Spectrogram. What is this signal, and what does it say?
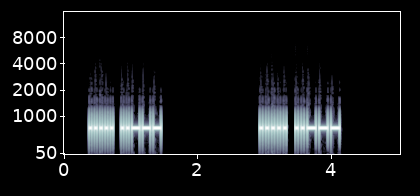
Morse code, heard as a keyed tone, about 27 wpm, 700 Hz. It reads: 52 52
